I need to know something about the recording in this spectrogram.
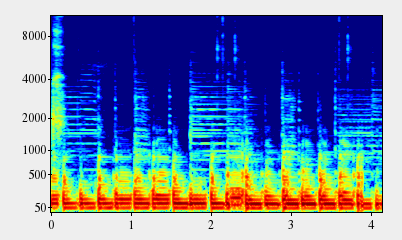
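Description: Thumb-played DI electric bass running a fast, pulsing rhythm of repeated plucked notes, processed through the MidAmp amp-simulator plugin with its highs rolled far off and blended with the dry signal. The amp gain is being adjusted to give the notes more attack.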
